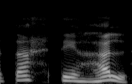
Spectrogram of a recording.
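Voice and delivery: تحت with haa from the upper throat; slow articulation demo of تحت حل. Shown as a demonstration. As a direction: chant تحت حل slowly, syllable by syllable. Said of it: "گلے کے اوپر والی سے آواز".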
